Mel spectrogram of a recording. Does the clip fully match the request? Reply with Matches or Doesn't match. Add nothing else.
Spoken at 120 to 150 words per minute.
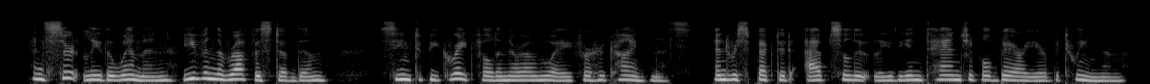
Matches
